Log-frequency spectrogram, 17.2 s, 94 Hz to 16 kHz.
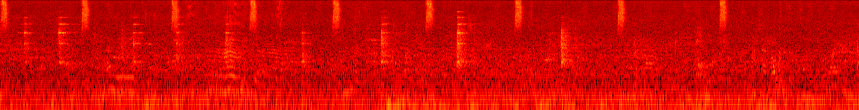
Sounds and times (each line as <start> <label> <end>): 0.0 neighbours at work 17.1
